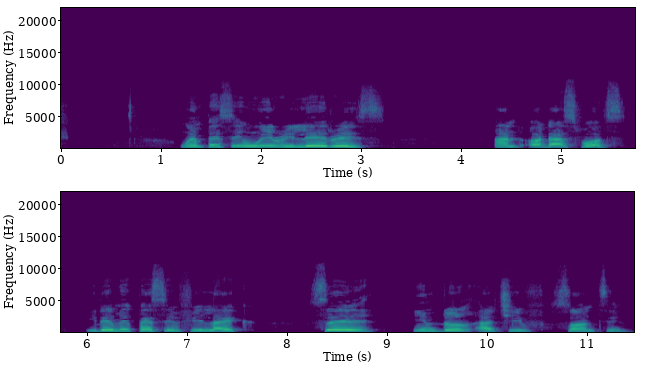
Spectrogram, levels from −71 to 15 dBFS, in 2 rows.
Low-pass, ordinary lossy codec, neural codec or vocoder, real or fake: 10.8 kHz; none; none; real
